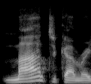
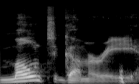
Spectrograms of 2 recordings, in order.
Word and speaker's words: Montgomery: by the way uh you were pronouncing that name um Montgomery it's Montgomery um so you're a big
